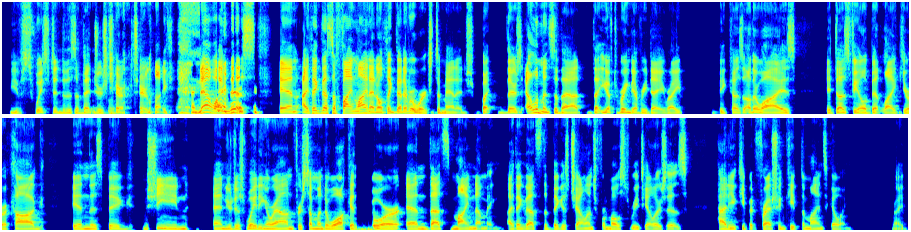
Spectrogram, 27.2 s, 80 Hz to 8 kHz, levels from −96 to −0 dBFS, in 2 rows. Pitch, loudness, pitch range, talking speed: 95 Hz, -27 LUFS, 90-115 Hz, 205 wpm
